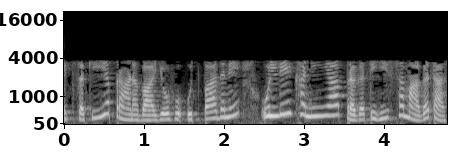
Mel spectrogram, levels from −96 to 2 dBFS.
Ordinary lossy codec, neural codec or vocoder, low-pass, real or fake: none; none; 3.6 kHz; real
